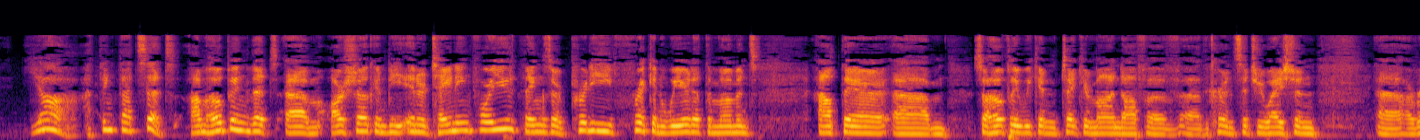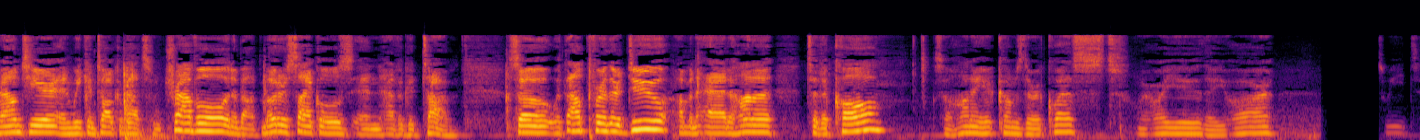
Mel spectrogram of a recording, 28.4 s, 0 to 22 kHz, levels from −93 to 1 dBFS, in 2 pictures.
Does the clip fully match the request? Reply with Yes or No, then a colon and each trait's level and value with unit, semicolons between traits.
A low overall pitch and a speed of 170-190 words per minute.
No: medium, 145 Hz; average, 175 wpm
